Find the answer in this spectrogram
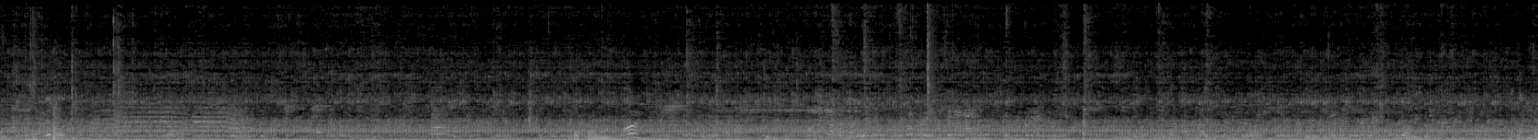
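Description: Tractor engine running with a steady low hum, over faint background voices.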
